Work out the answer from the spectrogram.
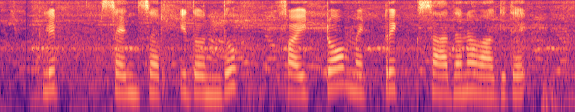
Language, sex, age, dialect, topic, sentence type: Kannada, female, 18-24, Mysore Kannada, agriculture, statement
